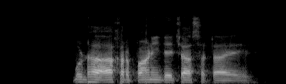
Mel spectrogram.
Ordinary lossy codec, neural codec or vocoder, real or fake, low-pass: Opus, 16 kbps; none; real; 9.9 kHz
